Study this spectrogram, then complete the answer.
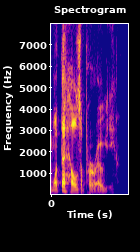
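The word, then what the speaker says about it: pierogi: Perogi. Got the pronunciation right.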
